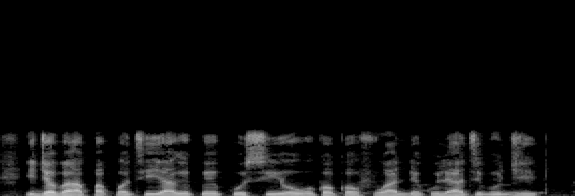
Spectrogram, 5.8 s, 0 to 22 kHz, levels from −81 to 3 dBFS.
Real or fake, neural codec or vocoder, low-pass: real; none; 7.2 kHz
